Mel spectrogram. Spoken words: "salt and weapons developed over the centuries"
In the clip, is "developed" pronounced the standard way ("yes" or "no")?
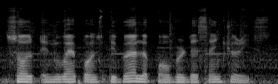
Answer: no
